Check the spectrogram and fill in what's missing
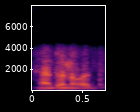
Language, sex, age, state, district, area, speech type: Bengali, male, 30-45, West Bengal, Nadia, rural, conversation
